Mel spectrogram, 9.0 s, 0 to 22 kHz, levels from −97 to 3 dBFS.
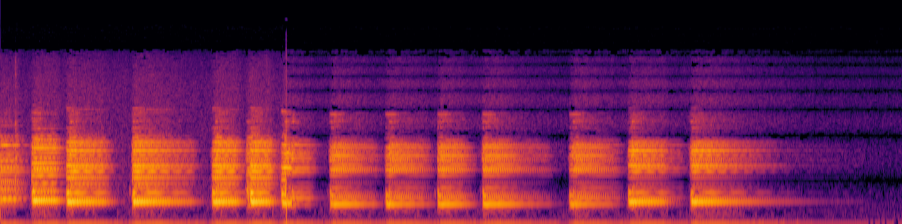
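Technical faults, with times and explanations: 2.86 s to the end: channel delay (comb filtering). One channel lags the other by roughly 0.7 ms before the mono sum, so shared content cancels near 700 Hz and at evenly spaced frequencies above it, giving a hollow, phasey tone. A spectrogram shows fixed dark horizontal bands.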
